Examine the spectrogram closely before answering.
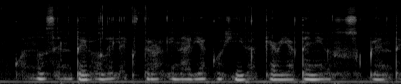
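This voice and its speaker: Whispering and soft-spoken at a fairly quick pace, the voice sits over noticeable background noise. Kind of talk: whispered ASMR audiobook reading for sleep. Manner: whispered, soft-spoken.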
